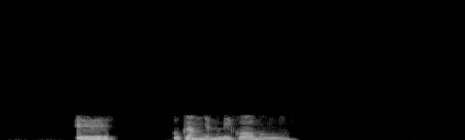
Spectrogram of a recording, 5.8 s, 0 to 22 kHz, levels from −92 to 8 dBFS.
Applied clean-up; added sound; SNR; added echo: neural mask model Resemble Enhance denoiser.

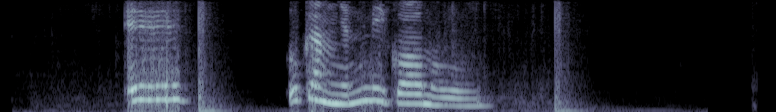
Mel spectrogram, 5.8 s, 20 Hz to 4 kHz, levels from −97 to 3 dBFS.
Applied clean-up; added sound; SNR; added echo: neural separator model SepFormer DNS4.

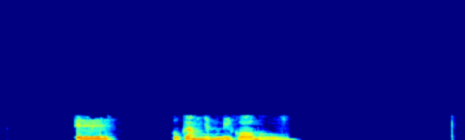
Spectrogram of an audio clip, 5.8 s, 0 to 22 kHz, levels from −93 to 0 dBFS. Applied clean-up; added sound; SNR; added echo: none; none; none; none.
